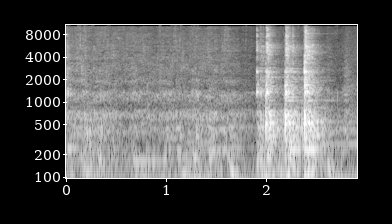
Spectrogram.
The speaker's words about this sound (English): So now that we're frying our basil leaves in here,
